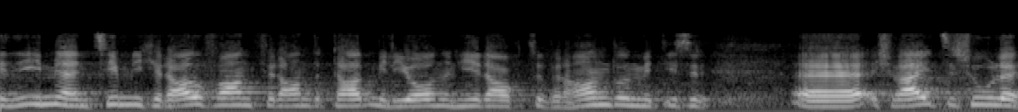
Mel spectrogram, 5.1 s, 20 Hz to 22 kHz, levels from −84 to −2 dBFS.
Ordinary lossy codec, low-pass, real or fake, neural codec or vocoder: none; 7.2 kHz; real; none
